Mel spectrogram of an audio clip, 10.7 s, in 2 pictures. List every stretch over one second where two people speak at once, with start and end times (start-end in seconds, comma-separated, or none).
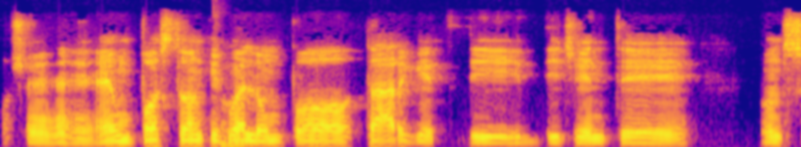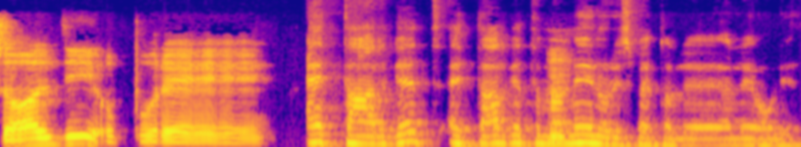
none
